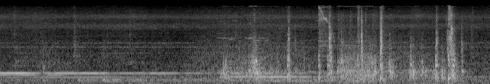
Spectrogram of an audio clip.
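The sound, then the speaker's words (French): A 3D cutting machine runs in a workshop, first a steady mechanical hum with a held tone, then a busier stretch of rapid clicks, knocks and clatter over the drone. “Alors ici, on est devant une, machine de coupe 3D.”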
